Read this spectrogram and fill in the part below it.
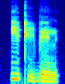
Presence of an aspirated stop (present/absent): present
